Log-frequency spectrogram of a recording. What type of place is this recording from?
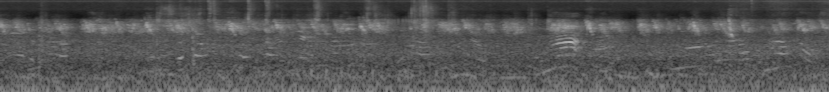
park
